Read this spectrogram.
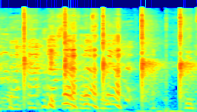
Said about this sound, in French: On peut applaudir.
